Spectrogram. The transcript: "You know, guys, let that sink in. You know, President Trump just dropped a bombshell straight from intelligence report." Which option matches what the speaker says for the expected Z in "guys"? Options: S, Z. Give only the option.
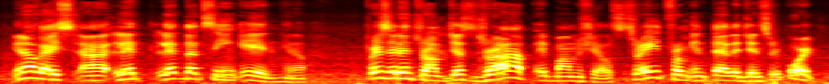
S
